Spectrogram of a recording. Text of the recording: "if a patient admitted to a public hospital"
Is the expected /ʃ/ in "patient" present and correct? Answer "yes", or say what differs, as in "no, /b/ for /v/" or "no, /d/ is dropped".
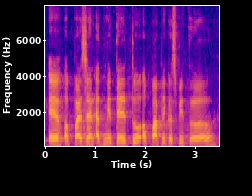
no, /s/ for /ʃ/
